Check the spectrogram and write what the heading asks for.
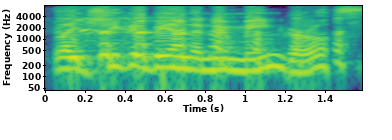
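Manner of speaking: chuckled add-on to a joke; laughing. Real, not acted. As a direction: keep the joke going while laughing. Joking amid shared laughter.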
